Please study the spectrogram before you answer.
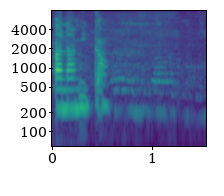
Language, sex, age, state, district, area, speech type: Marathi, female, 18-30, Maharashtra, Beed, urban, spontaneous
